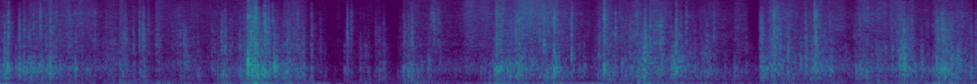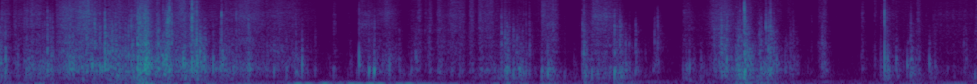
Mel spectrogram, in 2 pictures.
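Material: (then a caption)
Paper. A folded sheet of thin pink writing paper with handwriting, now flat and unfolded, is held in both hands with long painted nails and shaken, flexed and rubbed over a marble table. Dense, bright crinkling and rustling comes in irregular bursts with brief quieter gaps.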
